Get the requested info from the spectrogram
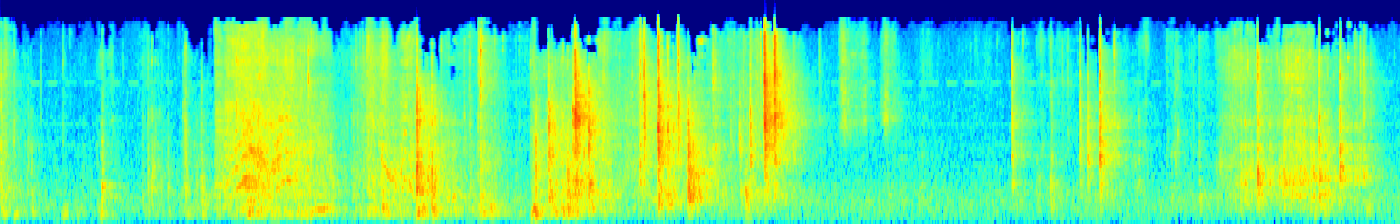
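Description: Handling of a hard-shell carry-on suitcase and the plastic hard cover of a sewing machine: a rasping, rustling stretch, then several sharp plastic knocks and clicks as the case is opened and the cover lifted off, and a rubbing scrape near the end.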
